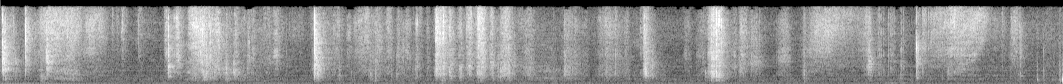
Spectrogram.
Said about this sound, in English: With your paper colour side down, fold in half diagonally, both ways.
